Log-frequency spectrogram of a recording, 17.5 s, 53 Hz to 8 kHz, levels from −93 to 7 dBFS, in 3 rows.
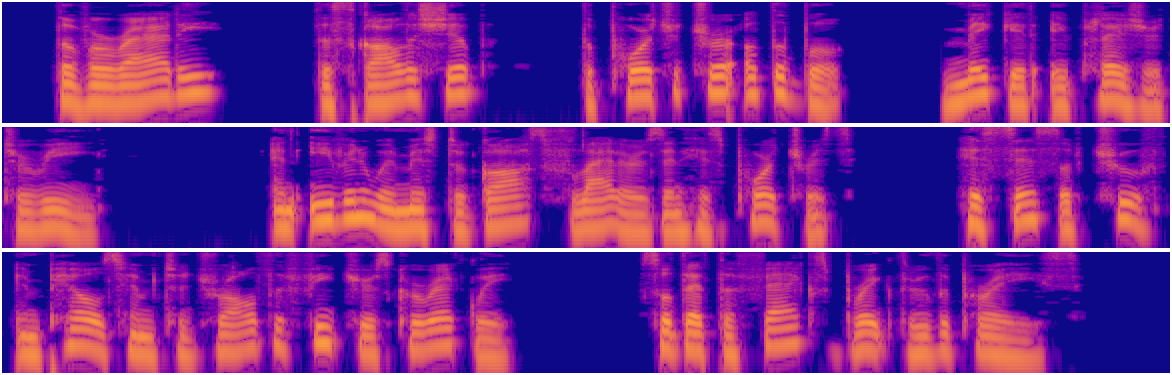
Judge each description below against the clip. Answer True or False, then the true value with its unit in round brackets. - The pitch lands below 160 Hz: True (135 Hz)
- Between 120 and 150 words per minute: True (145 wpm)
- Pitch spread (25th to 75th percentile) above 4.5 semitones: True (5.1 semitones)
